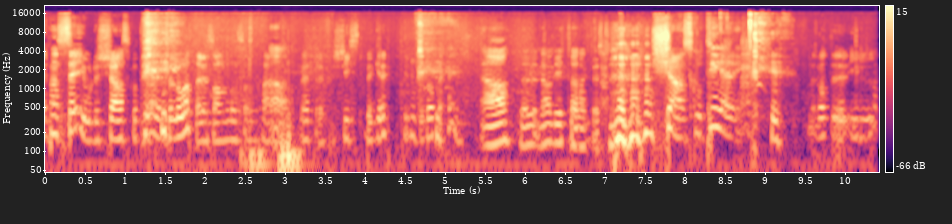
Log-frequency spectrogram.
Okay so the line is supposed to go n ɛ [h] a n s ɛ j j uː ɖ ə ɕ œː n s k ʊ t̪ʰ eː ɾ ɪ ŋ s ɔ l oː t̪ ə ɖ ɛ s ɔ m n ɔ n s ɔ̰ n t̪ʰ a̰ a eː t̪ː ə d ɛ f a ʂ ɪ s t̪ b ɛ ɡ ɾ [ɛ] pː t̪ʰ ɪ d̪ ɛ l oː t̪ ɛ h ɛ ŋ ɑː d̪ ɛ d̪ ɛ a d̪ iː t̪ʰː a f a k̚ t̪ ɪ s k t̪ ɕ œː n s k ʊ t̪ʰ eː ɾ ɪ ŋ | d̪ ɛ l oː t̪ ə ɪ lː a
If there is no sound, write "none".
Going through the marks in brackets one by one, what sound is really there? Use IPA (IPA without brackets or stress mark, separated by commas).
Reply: f, ɛ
